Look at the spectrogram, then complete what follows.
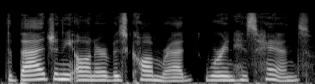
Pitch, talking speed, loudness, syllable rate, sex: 200 Hz, 230 wpm, -17 LUFS, 5.9 syllables/s, female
